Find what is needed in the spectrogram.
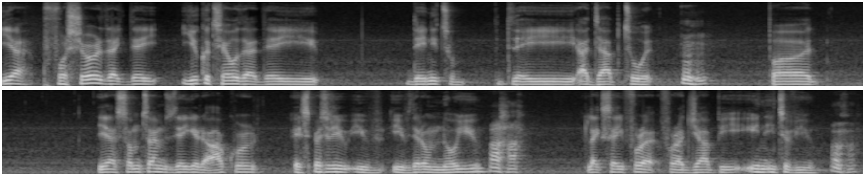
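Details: Stuttering in an adult man born in Mexico and living in Texas who describes himself as a person who stutters.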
